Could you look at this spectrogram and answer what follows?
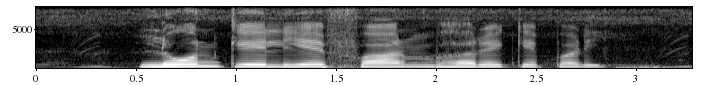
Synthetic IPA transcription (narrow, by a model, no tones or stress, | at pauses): loːnkeliefaːɾmbʱəɾekepɐɽiː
